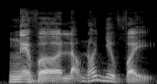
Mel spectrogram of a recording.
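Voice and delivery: ordinary delivery, nothing marked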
